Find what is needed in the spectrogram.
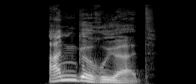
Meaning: past participle of anrühren
- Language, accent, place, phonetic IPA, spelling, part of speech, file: German, Germany, Berlin, [ˈanɡəˌʁyːɐ̯t], angerührt, verb, De-angerührt.ogg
